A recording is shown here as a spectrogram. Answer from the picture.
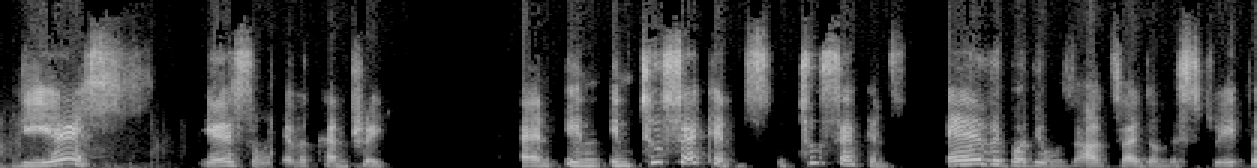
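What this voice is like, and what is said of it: Israeli accent. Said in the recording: “you can tell by her accent that she's Israeli”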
